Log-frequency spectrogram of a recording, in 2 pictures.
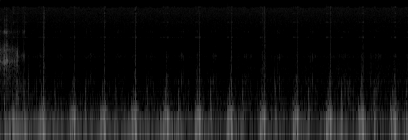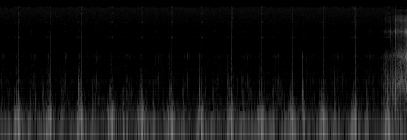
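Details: Adult's own visible heartbeat listened to: steady, regular low thumping with a soft hum underneath; normal heart sounds.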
